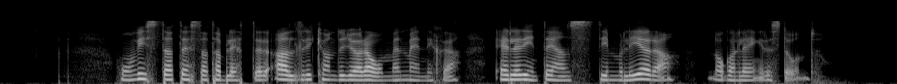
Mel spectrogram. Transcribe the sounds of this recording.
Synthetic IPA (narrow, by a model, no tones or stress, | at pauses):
hʊnvɪst̪əat̪̚d̪ɛsːat̪ʰablɛt̪ːəɾald̪ɾɪɡ̚kʰɵnd̪əjœːɾaɔmːɛnmɛnːɪɧa | ʔɛlːəɾɪnt̪əɛnsːt̪ɪmɵleːɾa | noːɡɔnlɛŋɾəst̪ɵ̰nd̪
